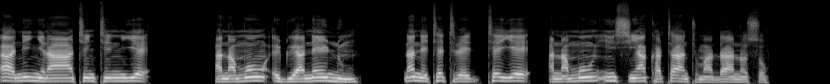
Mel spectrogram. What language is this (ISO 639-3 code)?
aka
